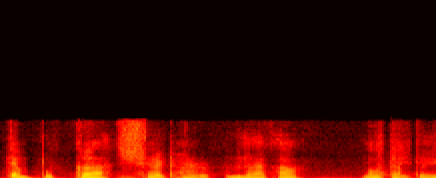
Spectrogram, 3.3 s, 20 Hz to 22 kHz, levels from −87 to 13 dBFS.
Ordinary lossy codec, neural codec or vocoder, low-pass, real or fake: AAC, 32 kbps; codec, 16 kHz in and 24 kHz out, 0.6 kbps, FireRedTTS-2 codec; 7.2 kHz; fake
